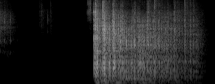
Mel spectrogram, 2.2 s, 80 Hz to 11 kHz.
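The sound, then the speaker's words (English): Several tabletop game dice, including d8s and d6s, rolled together in a dense rattling clatter that lasts just over a second, after a couple of faint ticks. “So many dice.”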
